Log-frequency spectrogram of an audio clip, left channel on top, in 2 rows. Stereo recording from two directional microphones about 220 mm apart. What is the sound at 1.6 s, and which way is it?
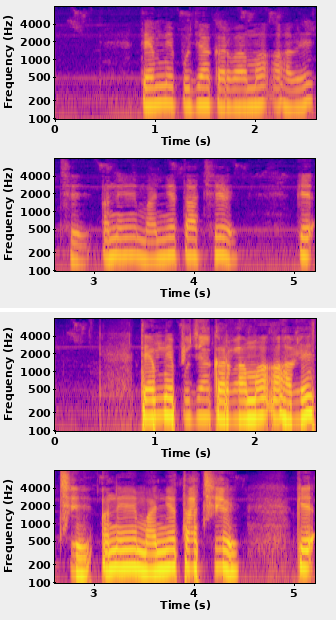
Speech, 45° right (ahead or behind).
